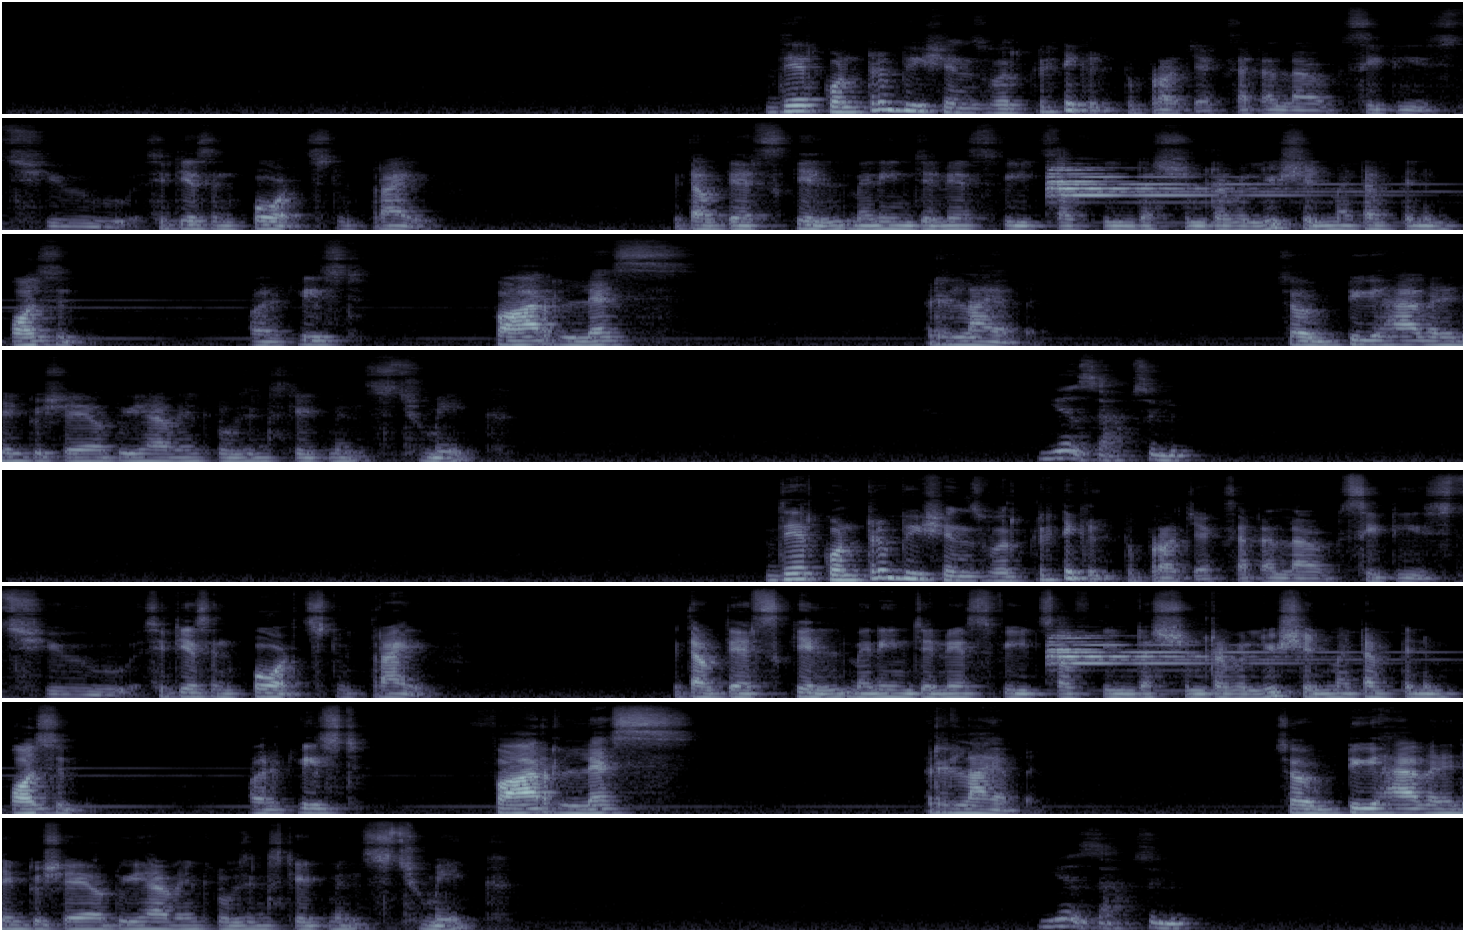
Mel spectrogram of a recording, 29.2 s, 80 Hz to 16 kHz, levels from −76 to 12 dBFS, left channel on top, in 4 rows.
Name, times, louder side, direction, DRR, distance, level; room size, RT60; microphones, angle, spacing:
voice 1, 3.8-9.4 10.7-15.0 15.8-16.4 17.1-18.0 19.2-19.7 21.0-24.4, right 2 dB, 75° right, 1.5 m, -28 dB
sound 1, 12.5-15.4 15.7-16.2, left 1 dB, 5° left, 1.1 m, -30 dB
voice 2, 27.1-27.8, left 1 dB, 70° left, 1.8 m, -32 dB
8.2 x 6.8 x 3.1 m
head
